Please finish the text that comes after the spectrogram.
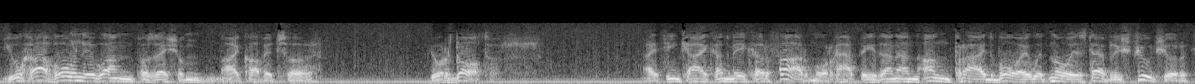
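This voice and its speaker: A man acting in a 1970s radio drama as a scheming, courtly older suitor with formal, measured speech. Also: mid-range voice, lively intonation, mellow, lightly acted. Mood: calculating, courtly. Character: smooth, calculating older suitor gambler, scheming for a bride. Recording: muffled, hissy old radio broadcast.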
